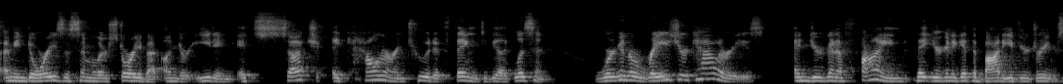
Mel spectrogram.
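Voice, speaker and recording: A woman with a low-pitched voice talks as a fitness coach. She is reassuring and easygoing and laughs readily while she chats with a former client. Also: fairly bright tone. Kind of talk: conversational interview.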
